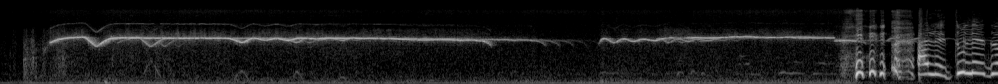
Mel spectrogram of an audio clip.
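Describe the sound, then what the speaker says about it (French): A grandfather and a young girl whistle a melody together, a steady bright whistled line sustained for several seconds before breaking into quicker overlapping chirping phrases near the end, close and clear. "Oh, comme tu sais bien siffler."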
